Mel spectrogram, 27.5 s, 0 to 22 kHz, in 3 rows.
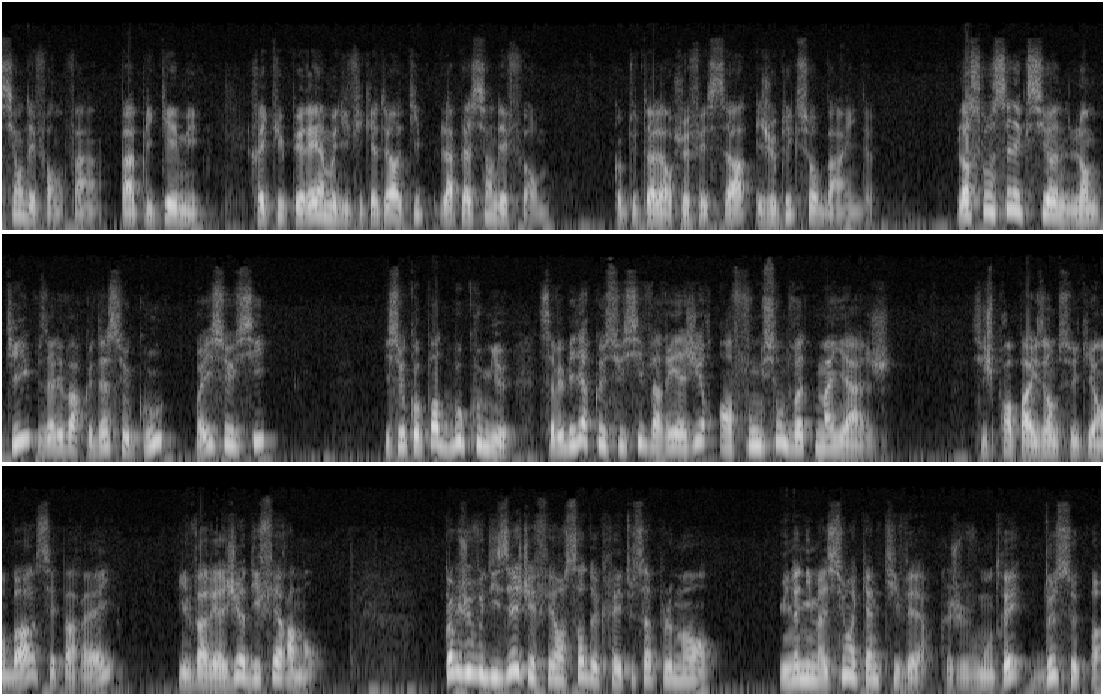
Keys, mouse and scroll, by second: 4.7-7.5 drag, 8.5 click, 10.1 g, 18.1 click, 19.3 g.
